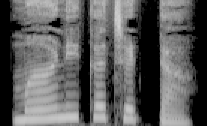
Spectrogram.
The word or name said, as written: ಮಾಣಿಕಚಟ್ಟ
